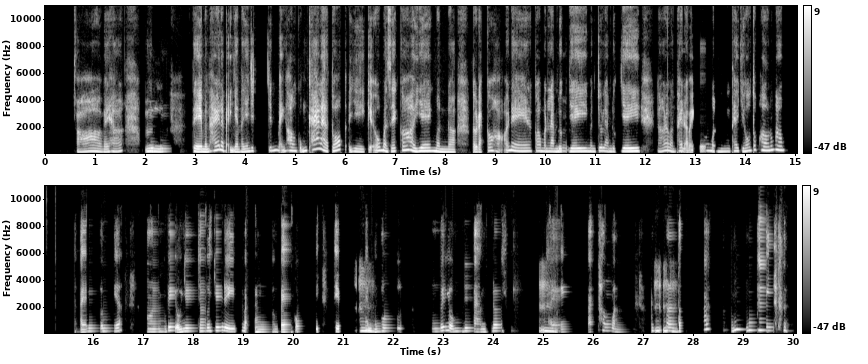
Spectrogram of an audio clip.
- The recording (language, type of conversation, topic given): Vietnamese, unstructured, Điều gì khiến bạn cảm thấy mình thật sự là chính mình?
- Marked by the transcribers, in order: other background noise; tapping; distorted speech; unintelligible speech; unintelligible speech; unintelligible speech; unintelligible speech; chuckle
